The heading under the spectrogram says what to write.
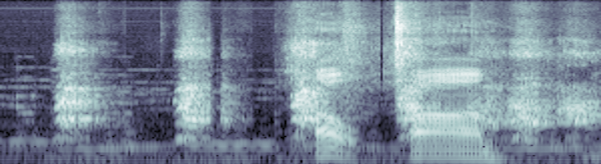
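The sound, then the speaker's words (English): A dog named Sharky barks four times in quick succession, each bark sharp and loud, the final one stretched into a longer, wavering yowl over a faint steady background hum. “Well, that dog was actually trying to say meow, so that's yeah.”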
